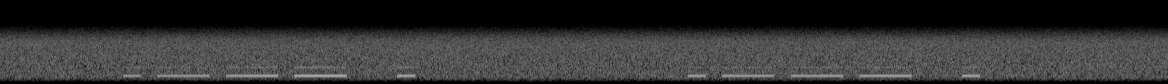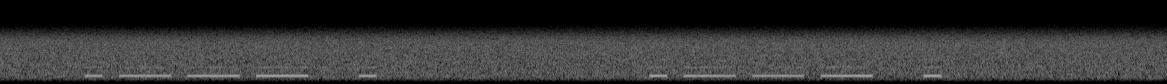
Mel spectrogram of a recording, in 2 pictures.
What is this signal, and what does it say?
Morse code, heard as a keyed tone, machine-sent, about 7 wpm, 400 Hz, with radio static. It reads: JE JE JE JE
